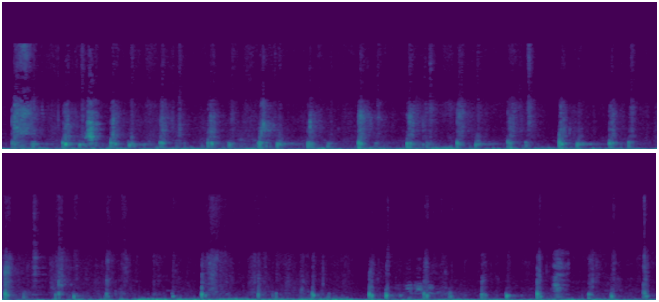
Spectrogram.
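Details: Friesian horse hooves clip-clopping, dense irregular sharp knocks several per second over a steady low rumble, growing a little louder past the midway point.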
